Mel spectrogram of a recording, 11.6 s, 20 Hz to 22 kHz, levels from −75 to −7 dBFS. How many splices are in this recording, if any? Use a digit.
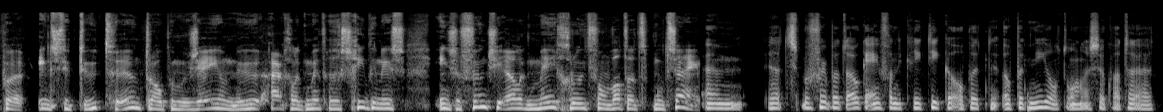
1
